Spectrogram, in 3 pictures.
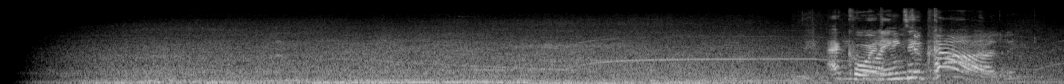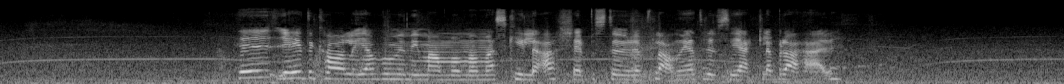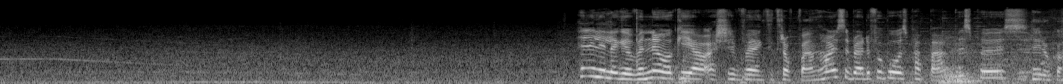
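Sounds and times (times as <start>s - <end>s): passing cars rumble: 0.2s - 31.9s
faint siren-like tone: 2.6s - 24.8s.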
